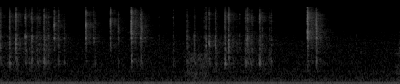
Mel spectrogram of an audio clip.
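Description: Faint computer-keyboard keystrokes: a quick run of key clicks, a short pause, then a few more, with one sharper keystroke about three seconds in. This is a new password being typed twice at the passwd prompt.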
